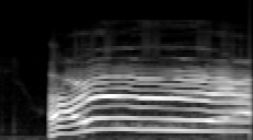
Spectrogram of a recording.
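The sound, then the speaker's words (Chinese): A human voice imitates a lion's roar: a single loud, sustained growling cry that bursts in abruptly after a brief silence and holds steady for about two seconds. “话音刚落，他就听到一声大吼”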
